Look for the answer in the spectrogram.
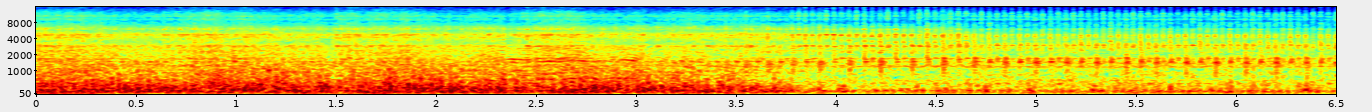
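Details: Ford Ranger 2.2 XLT 4WD, manual transmission, at idle: steady rapid tapping about three knocks a second over the diesel clatter, staying even as the engine settles; engine knocking.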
